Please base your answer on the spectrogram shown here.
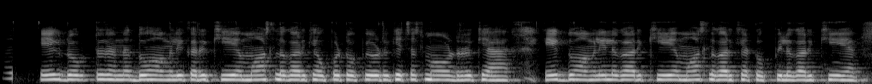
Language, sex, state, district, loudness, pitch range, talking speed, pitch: Hindi, female, Rajasthan, Churu, -19 LUFS, 210-220 Hz, 240 wpm, 215 Hz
